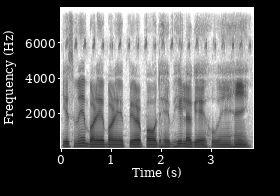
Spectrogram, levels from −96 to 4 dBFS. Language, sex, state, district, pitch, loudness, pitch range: Hindi, male, Jharkhand, Ranchi, 120 Hz, -16 LUFS, 115-120 Hz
